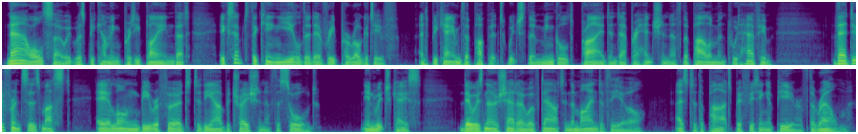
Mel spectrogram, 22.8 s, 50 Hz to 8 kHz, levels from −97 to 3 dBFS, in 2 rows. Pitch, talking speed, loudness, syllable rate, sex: 95 Hz, 180 wpm, -23 LUFS, 5.2 syllables/s, male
